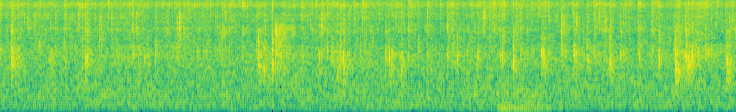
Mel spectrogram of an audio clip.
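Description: Heavy rain falling on a paved lane, with water running over the ground: a steady hiss thick with the splashes of close drops.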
